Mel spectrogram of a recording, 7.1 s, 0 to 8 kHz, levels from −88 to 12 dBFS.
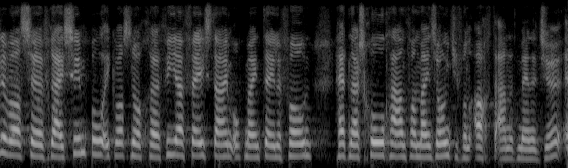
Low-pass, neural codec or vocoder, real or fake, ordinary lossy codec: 7.2 kHz; none; real; Opus, 24 kbps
